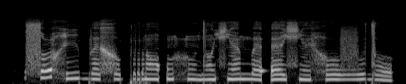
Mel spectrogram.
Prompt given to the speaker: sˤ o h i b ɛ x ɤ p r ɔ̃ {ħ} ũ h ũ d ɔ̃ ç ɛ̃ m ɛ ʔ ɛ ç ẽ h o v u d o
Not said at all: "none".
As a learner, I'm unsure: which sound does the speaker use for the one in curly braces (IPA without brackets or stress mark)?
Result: ʔ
